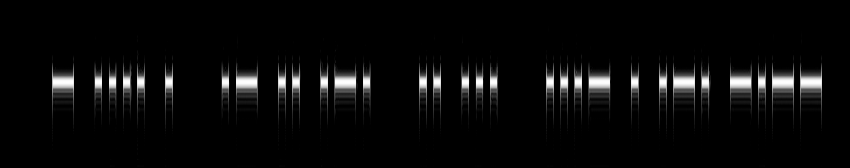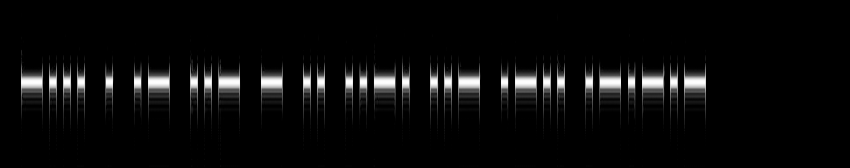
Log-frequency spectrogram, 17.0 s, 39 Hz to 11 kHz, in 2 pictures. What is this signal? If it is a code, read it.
Morse code, heard as a keyed tone, about 17 wpm, 700 Hz. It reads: THE AIR IS VERY BEAUTIFUL.
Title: Sentences from Top 1000 Words - Review Part 1 - 17wpm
